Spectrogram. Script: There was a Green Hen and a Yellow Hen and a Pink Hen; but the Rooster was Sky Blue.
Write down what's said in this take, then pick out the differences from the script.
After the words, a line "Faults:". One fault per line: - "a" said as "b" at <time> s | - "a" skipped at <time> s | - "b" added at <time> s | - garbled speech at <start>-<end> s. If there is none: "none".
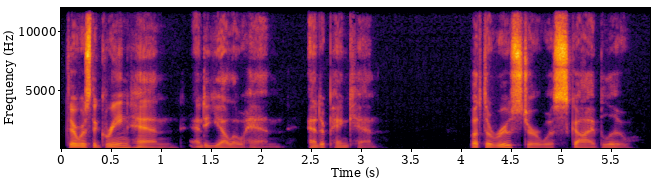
There was the Green Hen and a Yellow Hen and a Pink Hen; but the Rooster was Sky Blue.
Faults:
- "a" said as "the" at 0.3 s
